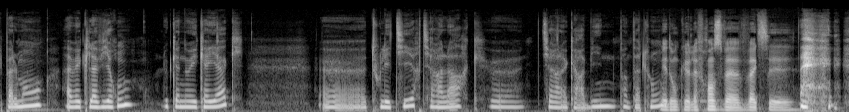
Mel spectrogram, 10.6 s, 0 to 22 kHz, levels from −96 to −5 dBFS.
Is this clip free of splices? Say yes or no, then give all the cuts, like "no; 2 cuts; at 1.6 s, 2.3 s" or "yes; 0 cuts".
no; 1 cut; at 9.4 s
